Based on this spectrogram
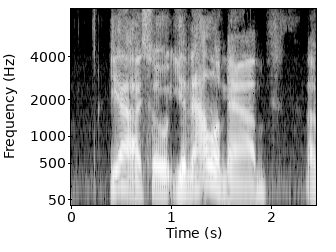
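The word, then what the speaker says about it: ianalumab: Um, but in I think it's Latin it's pronounced Giannis and so it's Yanalamab and it's spelled with an I instead of a J.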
